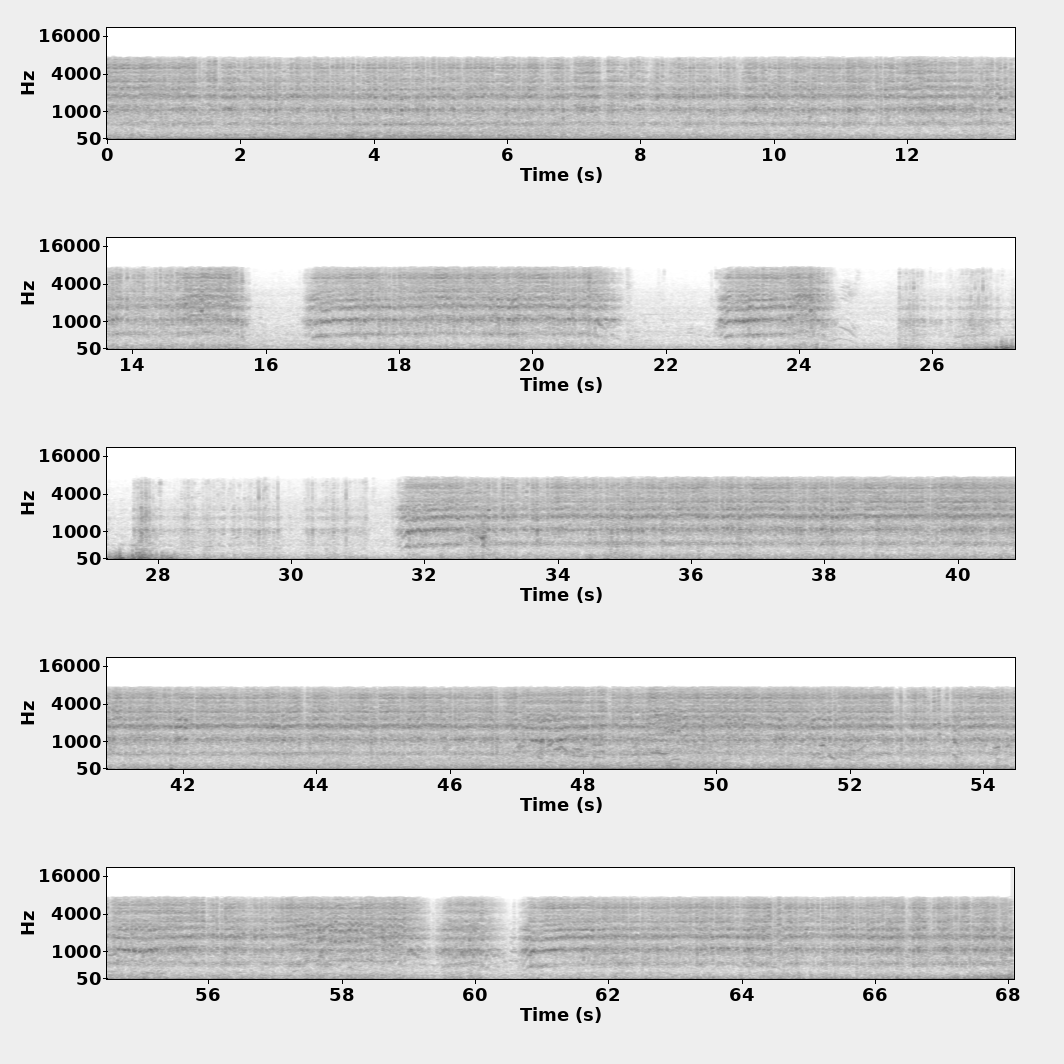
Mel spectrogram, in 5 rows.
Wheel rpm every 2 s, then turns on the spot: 170, 160, 160, 160, 160, 160, 160, 160, 80, 160, 120, 40, 70, 20, 10, 20, 130, 160, 160, 160, 160, 160, 160, 160, 160, 160, 160, 160, 160, 140, 90, 160, 160, 160.
24-30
